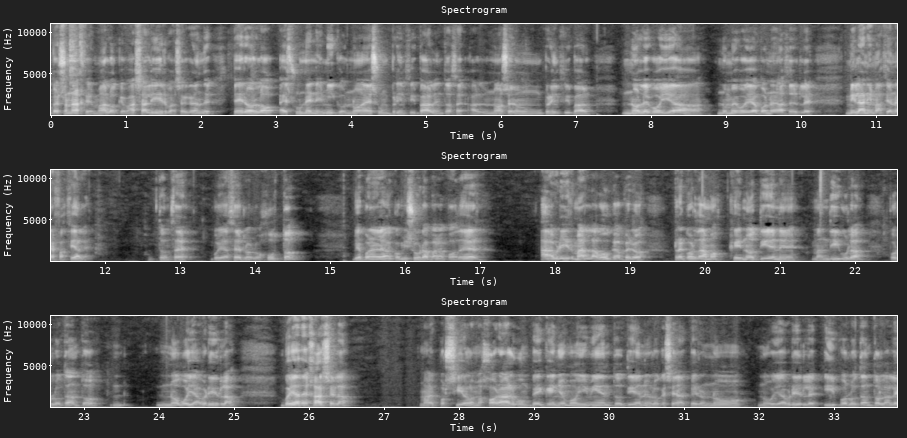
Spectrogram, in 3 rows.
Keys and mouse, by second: 2.5 right click, 3.5 g, 4.1 right click, 4.5 g, 5.5 click, 6.1 g, 7.4 click, 7.7 g, 8.6-10.7 drag, 10.7-11.9 shift+middle drag, 11.9 right click, 12.6 g, 13.3 right click, 13.5 g, 15.2 click, 15.6 g, 16.1 click, 16.8 alt+q, 18.8 g, 19.8 click, 20.0-21.3 shift+middle drag, 21.3 right click, 21.6-24.3 ctrl+middle drag, 23.3 r, 24.3 right click, 32.6 right click, 33.3 shift+right click.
